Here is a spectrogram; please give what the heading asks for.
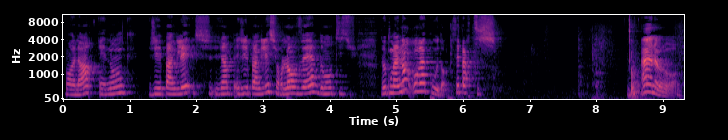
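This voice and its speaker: A woman from France leads a casual live sewing lesson at her machine. Her voice sits a little high. She talks in a loose, chatty way, full of fillers, and greets the viewers as she works. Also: unhurried, pauses often, sharp tone. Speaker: sewing teacher.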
